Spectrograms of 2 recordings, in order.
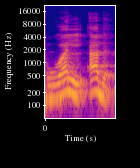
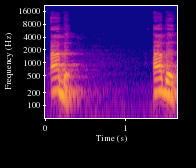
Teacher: বা কলকলার হরফ ধাক্কা দিয়ে পড়তে হবে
